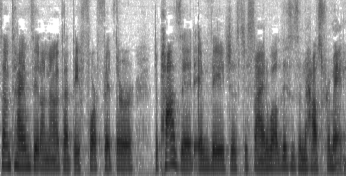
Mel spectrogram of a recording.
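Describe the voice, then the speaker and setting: This speaker has a Spanish accent and a monotone, flat intonation. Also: woman, fairly low pitch for a woman. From Lawrence, Massachusetts. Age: young. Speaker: attorney. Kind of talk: interview. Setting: studio.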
